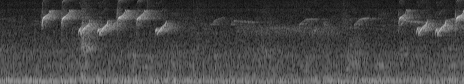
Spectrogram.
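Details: Gelatik batu, the Cinereous tit, in full song, said to sound as in the wild: sharp two-note phrases dropping in pitch, fired rapidly, then a spell of faint thin notes before the rapid phrases return.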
